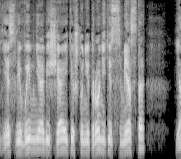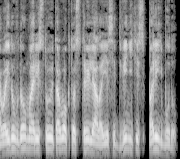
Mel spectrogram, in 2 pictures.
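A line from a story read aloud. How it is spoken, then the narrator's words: Shouted. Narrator (Russian): прокричал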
